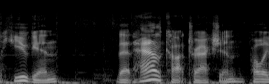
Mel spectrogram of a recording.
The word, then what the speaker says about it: Huginn: talk about Concepts and many things we just pronounce them differently and so I thought it was hugging ever since I've heard about it which was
